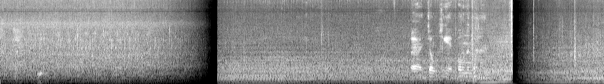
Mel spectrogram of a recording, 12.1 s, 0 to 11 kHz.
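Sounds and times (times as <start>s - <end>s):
vehicle engine starting and running: 4.4s - 12.0s.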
